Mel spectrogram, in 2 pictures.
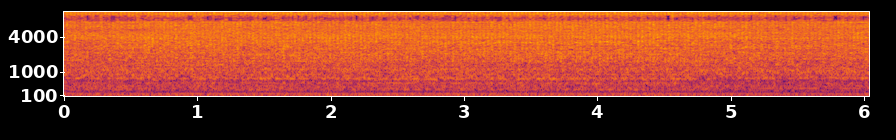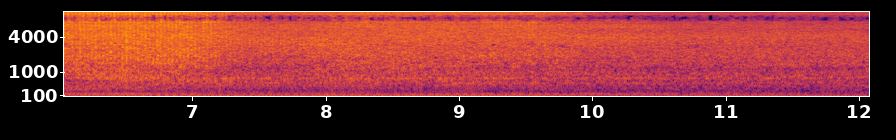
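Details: Telehandler diesel in snowy cold after extensive fuel-system bleeding of air bubbles for fuel issues, starter cooled: engine settles into steady even idle with smooth low rumble, no surging or stumbling; runs healthy.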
